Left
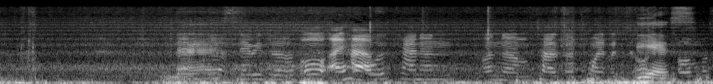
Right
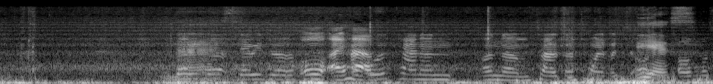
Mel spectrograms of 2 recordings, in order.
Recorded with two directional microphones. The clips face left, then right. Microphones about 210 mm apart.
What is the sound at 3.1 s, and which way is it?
Speech, 40° right (ahead or behind).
